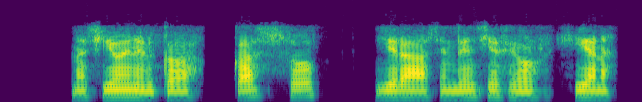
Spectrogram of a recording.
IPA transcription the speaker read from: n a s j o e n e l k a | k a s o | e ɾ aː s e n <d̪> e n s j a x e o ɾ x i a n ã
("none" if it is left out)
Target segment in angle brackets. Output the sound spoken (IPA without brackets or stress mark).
d̪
